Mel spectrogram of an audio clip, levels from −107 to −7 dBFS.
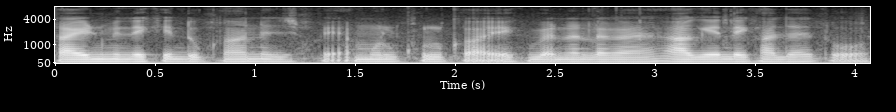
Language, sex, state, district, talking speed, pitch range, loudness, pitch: Hindi, male, Bihar, Araria, 280 wpm, 115-120 Hz, -19 LUFS, 115 Hz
